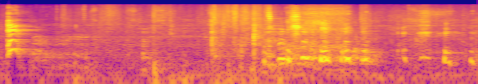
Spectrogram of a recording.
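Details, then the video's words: French Bulldog puppy Romeo, frightened of a magazine, lets out one sharp bark, then a dense stretch of mixed yaps, growly bursts and overlapping human voices and laughter. "French Bulldog Puppy Afraid of Magazine"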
